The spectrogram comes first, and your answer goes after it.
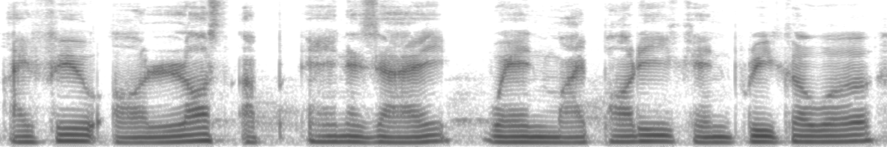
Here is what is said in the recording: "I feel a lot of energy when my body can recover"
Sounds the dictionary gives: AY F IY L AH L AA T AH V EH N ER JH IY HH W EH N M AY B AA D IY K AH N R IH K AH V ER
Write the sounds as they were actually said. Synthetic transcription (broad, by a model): AY F IY L AH L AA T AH P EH N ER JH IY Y W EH N M AY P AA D IY K AH N R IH K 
